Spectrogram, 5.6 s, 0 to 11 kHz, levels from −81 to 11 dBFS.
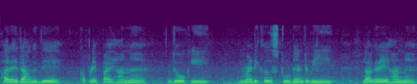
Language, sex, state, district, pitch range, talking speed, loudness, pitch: Punjabi, male, Punjab, Kapurthala, 200-215 Hz, 150 wpm, -16 LUFS, 205 Hz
